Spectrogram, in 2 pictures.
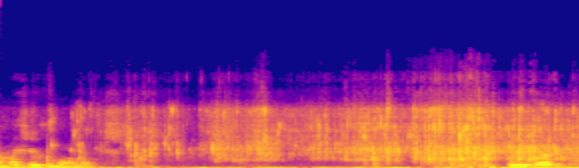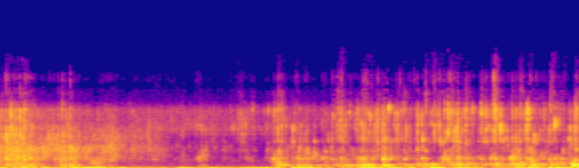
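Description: Liquid pours and splashes into a jug.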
